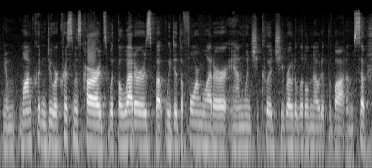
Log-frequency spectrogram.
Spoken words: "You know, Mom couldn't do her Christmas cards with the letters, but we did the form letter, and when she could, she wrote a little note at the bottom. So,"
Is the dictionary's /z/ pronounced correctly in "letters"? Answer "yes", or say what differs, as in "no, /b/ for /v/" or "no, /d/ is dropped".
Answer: yes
